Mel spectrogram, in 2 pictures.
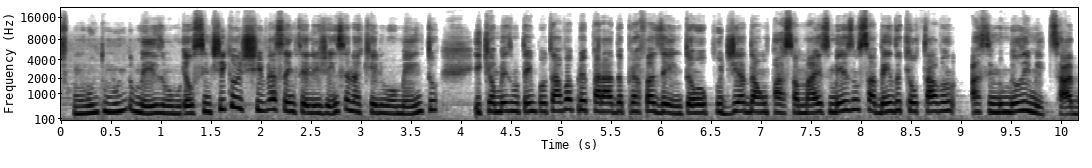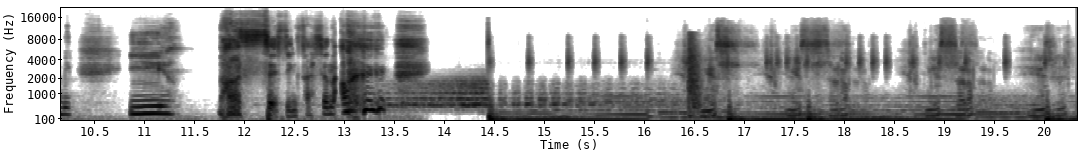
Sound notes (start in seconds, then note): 12.9 laughs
